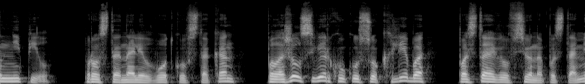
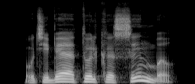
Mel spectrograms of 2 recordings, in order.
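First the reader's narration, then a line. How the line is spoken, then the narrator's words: Even-toned question. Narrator (Russian): ровным голосом спросил я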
